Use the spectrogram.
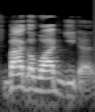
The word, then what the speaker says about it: Bhagavad Gita: called the bagad Gita or Bhagavad Gita it's Bhagavad Gita that's that's the way that my friend told me it's pronounced I thought it was Bhagavad Gita um he said bhad Gita okay b b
